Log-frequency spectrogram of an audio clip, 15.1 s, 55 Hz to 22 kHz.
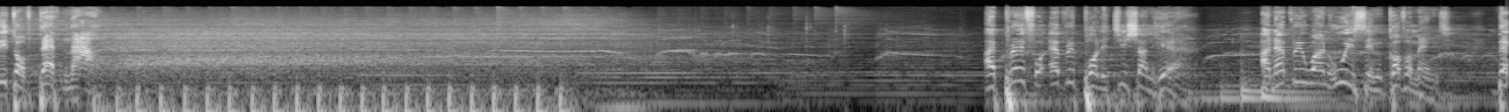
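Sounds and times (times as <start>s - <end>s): rapid kick drum beats: 0.5s - 6.5s
sustained keyboard chords: 1.0s - 6.5s.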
